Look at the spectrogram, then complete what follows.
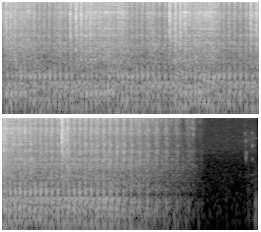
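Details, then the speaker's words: Honda tiller engine surging at idle and when not under load; owner suspects a plugged carburetor idle jet. Small engine chugs with uneven, rising and falling bursts. "this tiller has a surging problem at idle or when it's not working and i suspect it's a jet that's plugged"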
